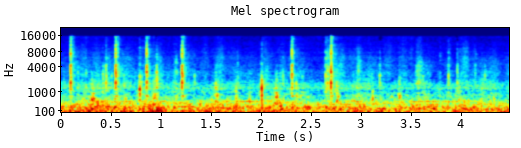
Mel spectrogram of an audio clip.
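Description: Footsteps and handling noise from someone walking on brick paving while holding a camera: irregular sharp clicks and taps, about two or three a second, over a low rumble.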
